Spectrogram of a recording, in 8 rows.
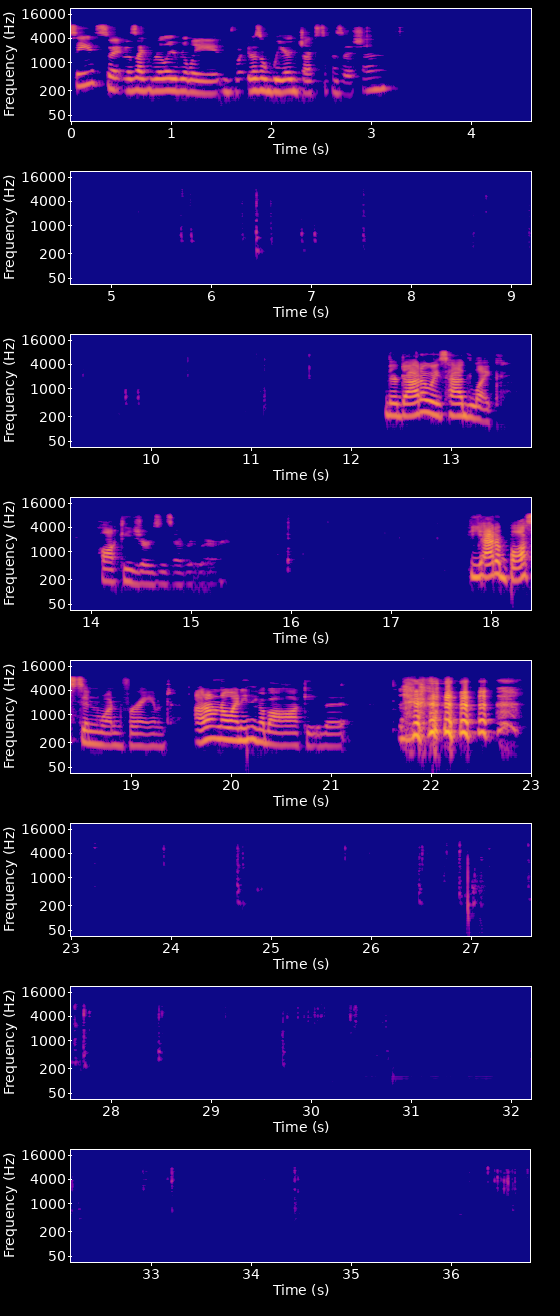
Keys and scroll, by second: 26.7 scroll.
